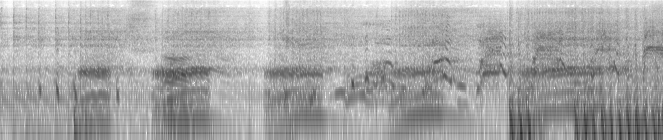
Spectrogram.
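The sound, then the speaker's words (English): A chainsaw revs up and down in repeated surging bursts, loud, its rough motor whine rising and falling over several seconds with barely a pause. “They did an international arms deal to send the chainsaw to Japan.”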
